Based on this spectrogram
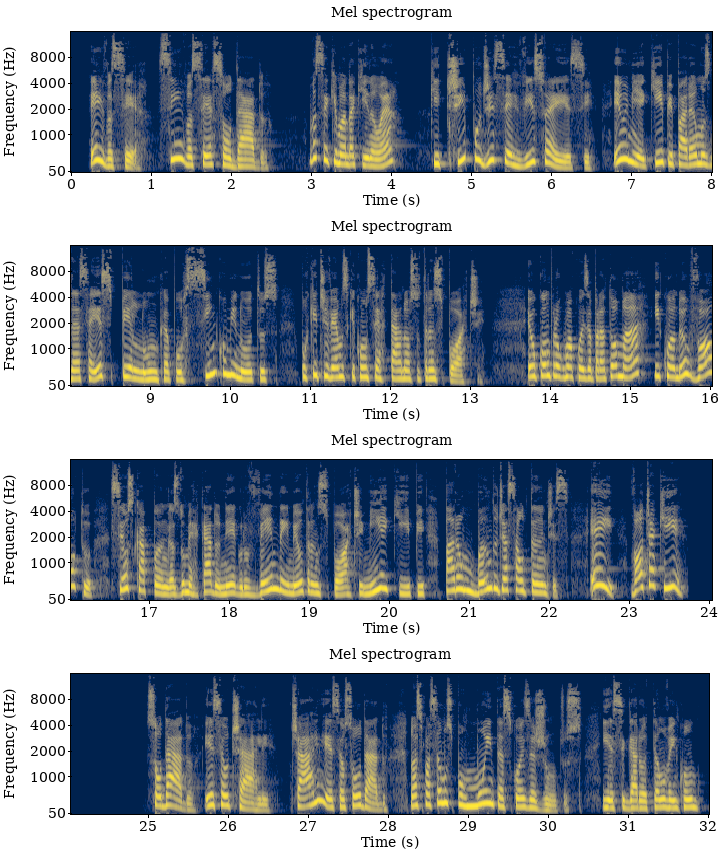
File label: portuguese brazilian animation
